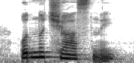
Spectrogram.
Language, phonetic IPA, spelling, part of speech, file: Ukrainian, [ɔdnɔˈt͡ʃasnei̯], одночасний, adjective, Uk-одночасний.ogg
- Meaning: 1. simultaneous 2. synchronous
